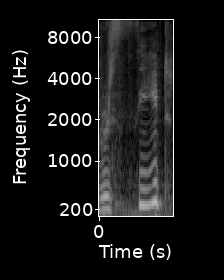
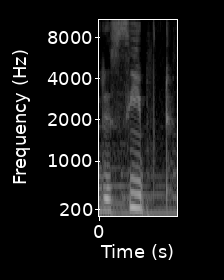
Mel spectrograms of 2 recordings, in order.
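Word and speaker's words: receipt: पी की sound नहीं बोली जा रही है, हम कहते हैं रिसीट ना कि रिसीप्ट। और रसीद तो बिल्कुल भी नहीं।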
